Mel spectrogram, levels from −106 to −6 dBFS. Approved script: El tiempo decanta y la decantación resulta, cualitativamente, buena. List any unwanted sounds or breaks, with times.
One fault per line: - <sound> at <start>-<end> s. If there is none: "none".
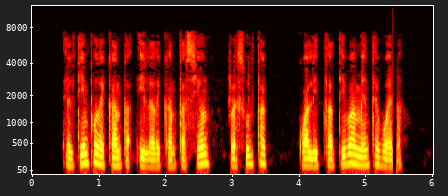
- dropout at 5.4-5.5 s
